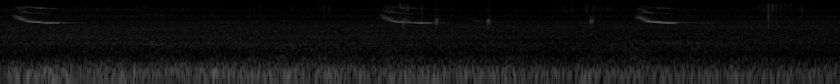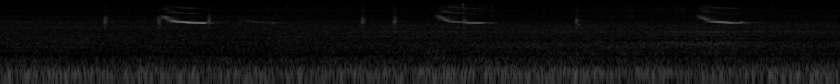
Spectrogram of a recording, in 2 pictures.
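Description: A songbird repeating one short, high call that slurs down in pitch, six times at intervals of a few seconds, over a steady low rumble.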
